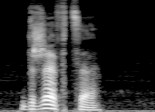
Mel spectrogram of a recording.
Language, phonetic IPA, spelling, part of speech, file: Polish, [ˈḍʒɛft͡sɛ], drzewce, noun, Pl-drzewce.ogg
